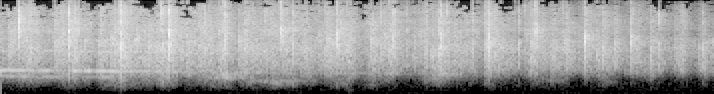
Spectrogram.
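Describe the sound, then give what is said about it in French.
Audience applause for a woman: dense, sustained clapping from many hands holds at an even level for the whole stretch, with no talking over it. “Est-ce qu'on peut acclamer pour elle?”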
